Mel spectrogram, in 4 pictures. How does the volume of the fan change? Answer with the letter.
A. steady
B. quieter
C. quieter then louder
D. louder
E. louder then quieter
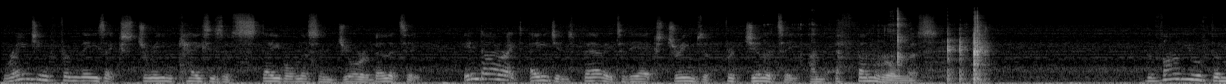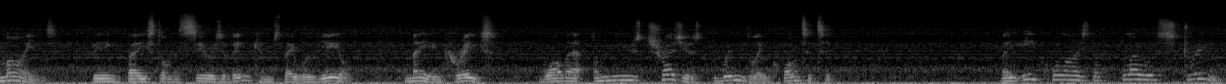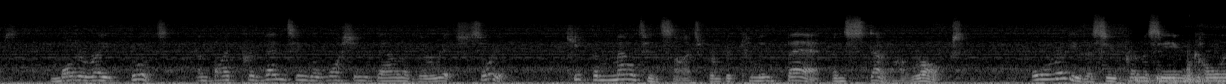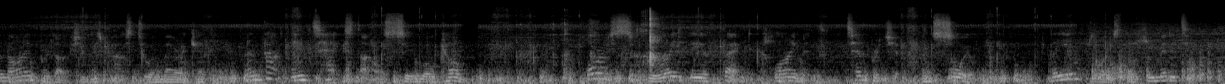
D.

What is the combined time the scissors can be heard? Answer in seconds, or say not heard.
4 s.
